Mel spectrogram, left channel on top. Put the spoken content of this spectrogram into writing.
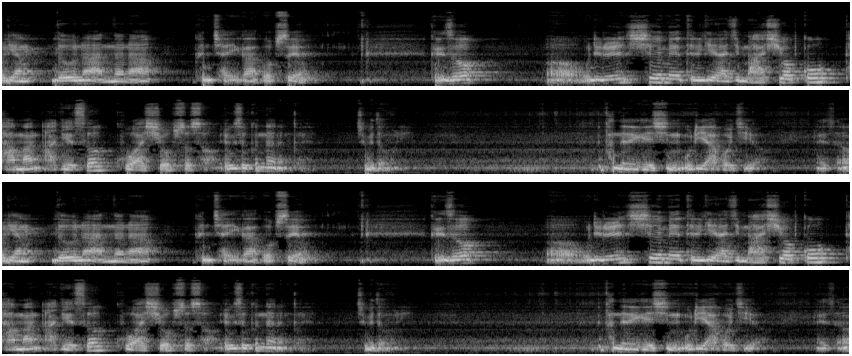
그냥 넣으나 안 넣으나 큰 차이가 없어요. 그래서 우리를 시험에 들게 하지 마시옵고 다만 악에서 구하시옵소서. 여기서 끝나는 거예요. 주기도문이. 하늘에 계신 우리 아버지요.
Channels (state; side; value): normal; both; correlation 0.48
